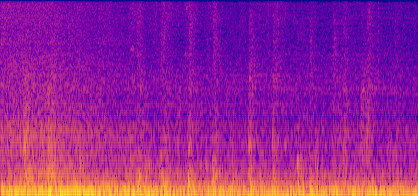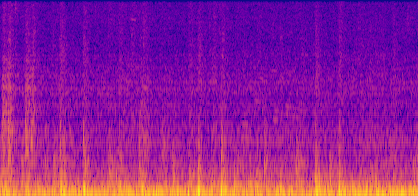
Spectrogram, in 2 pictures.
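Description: Passenger train running along the track, heard from beside the moving coach: a steady low rumble with wheels clicking over rail joints now and then, a few clicks together about halfway through.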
